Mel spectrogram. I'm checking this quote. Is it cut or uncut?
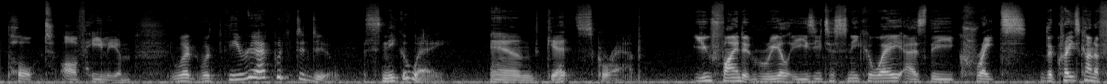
cut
